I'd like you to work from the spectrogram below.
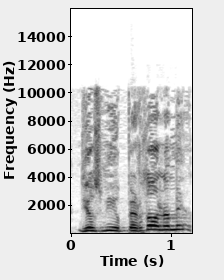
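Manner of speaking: high, loud plea; pleading sinner. Acted. Preacher voicing a sinner begging God, high plea. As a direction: cry out to God.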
